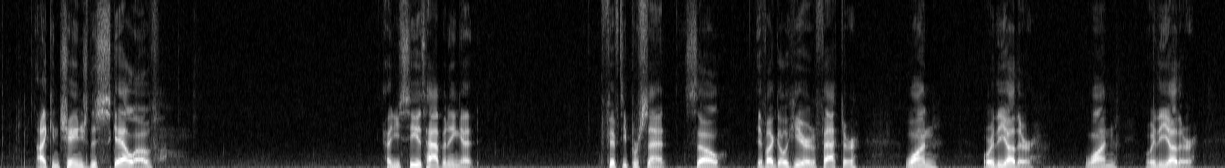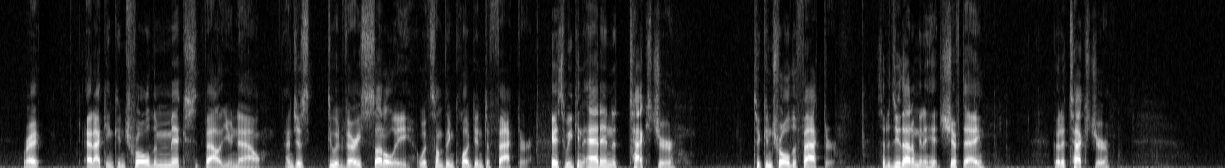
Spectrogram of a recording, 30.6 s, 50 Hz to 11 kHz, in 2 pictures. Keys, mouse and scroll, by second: 2.4-10.6 drag, 16.2 click, 16.4 click, 17.6-19.8 drag, 22.2 Delete.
